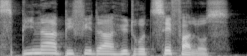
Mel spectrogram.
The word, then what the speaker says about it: Spina Bifida Hydrocephalus: Und du hast seit Geburt einen Gendefekt, deswegen sitzt du in einem Schlitten, und zwar Spina Bifida Hydrocephalus. Ist das richtig ausgesprochen? – Ja, das ist korrekt ausgesprochen, ja.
